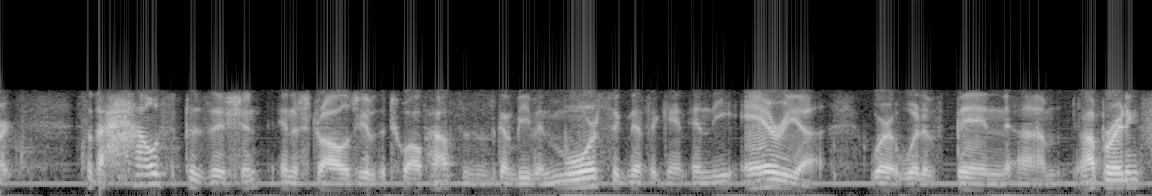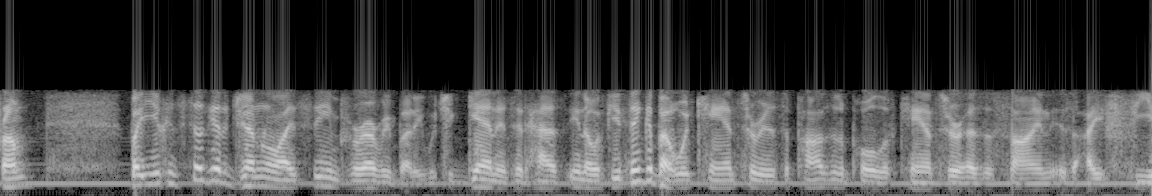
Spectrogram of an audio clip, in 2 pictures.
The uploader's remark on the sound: Callers may call in toward the end of the live show with questions or comments. We will also open the phone lines today halfway through the show.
